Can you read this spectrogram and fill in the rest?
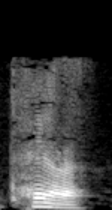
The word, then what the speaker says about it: kareth: Kareth means kareth. This is a long A.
